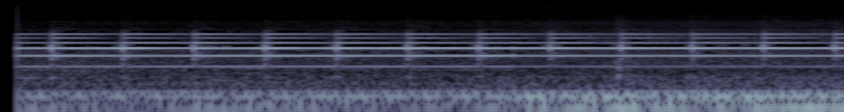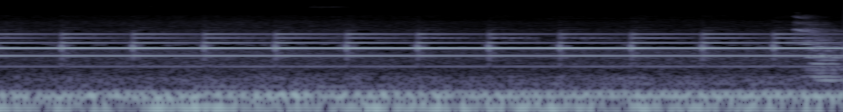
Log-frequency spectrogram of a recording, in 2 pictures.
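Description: Railroad grade-crossing warning bell ringing rapidly, about three strikes a second, over a low rumble as a Metra commuter train approaches.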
